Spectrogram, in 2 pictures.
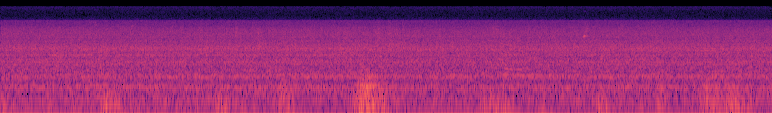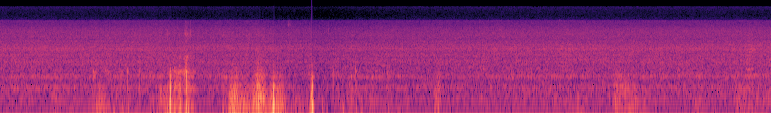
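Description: Steady hiss and hum of the control-room audio feed, with two faint steady tones. A cluster of several loud knocks and thumps comes about two-thirds of the way through, with a softer bump earlier and another near the end.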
